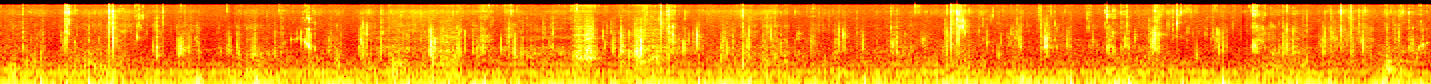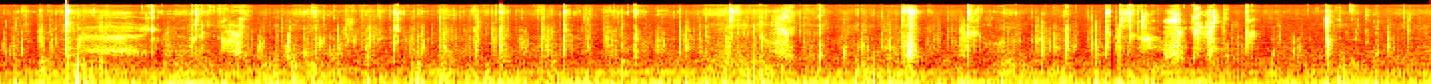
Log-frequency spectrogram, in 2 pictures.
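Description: Close-miked eating with the hands: a person biting and chewing spicy chicken curry with fufu, with many small wet crunches and clicks coming irregularly throughout.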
